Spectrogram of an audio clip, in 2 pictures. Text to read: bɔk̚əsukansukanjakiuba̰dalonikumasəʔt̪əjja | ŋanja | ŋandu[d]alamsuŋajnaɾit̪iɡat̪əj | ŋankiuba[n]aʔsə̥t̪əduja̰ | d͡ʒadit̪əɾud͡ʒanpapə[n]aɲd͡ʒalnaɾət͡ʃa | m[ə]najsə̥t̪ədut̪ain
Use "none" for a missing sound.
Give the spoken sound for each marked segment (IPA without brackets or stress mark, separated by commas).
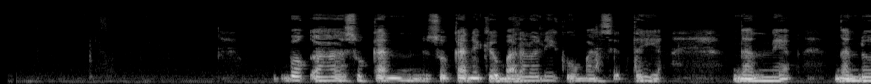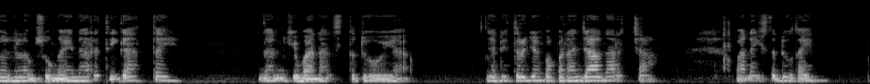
d, n, n, a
